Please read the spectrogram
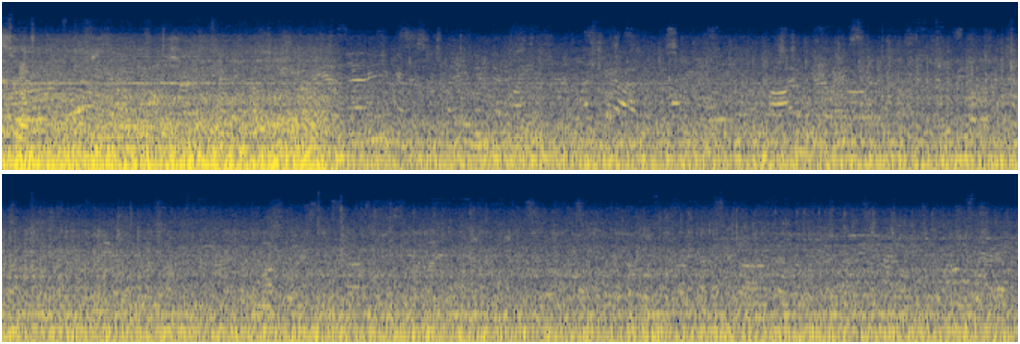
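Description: Bus engine idling with a steady low drone under the chatter of a crowd of passengers aboard. The drone gets louder about three seconds in and then holds steady.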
